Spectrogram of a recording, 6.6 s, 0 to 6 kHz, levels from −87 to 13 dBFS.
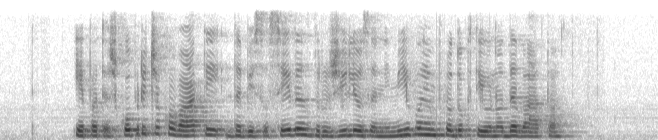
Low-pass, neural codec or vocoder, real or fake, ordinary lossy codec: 5.4 kHz; none; real; none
